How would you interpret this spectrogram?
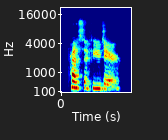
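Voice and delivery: ordinary delivery

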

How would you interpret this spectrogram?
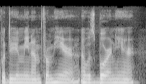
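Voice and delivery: normal talking voice

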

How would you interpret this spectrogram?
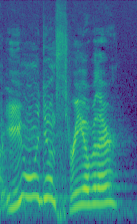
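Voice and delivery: shouting. Asking another speaker why they are only doing three: yelling. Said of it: "Are you yelling at me?".

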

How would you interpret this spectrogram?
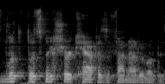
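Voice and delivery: plain

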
